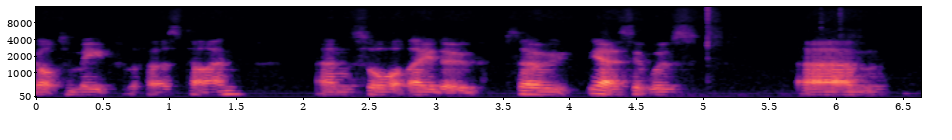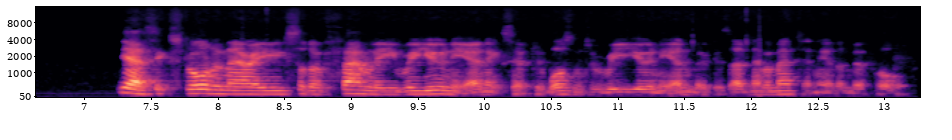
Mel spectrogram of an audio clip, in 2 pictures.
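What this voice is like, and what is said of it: Speaks with a noticeable accent. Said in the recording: “maybe it's the accent,”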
